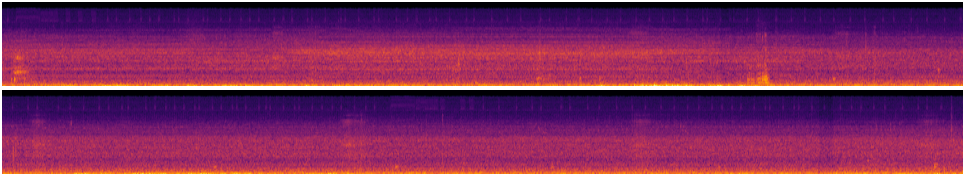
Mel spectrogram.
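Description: Wind buffeting the microphone in open air: a steady, uneven low rumble, with a single light knock about eleven seconds in.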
